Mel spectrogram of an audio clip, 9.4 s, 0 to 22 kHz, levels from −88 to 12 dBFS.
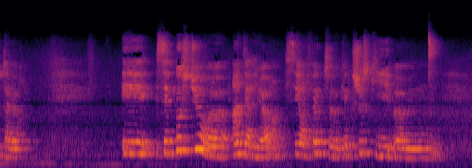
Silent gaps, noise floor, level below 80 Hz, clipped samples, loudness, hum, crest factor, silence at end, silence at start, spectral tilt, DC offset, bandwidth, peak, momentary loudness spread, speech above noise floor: none; -53 dBFS; -66 dBFS; under 0.1%; -27 LUFS; none; 20 dB; 0 s; 0 s; -2.5 dB/octave; under 0.1%; 11.5 kHz; -10 dBFS; 21 LU; 26 dB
